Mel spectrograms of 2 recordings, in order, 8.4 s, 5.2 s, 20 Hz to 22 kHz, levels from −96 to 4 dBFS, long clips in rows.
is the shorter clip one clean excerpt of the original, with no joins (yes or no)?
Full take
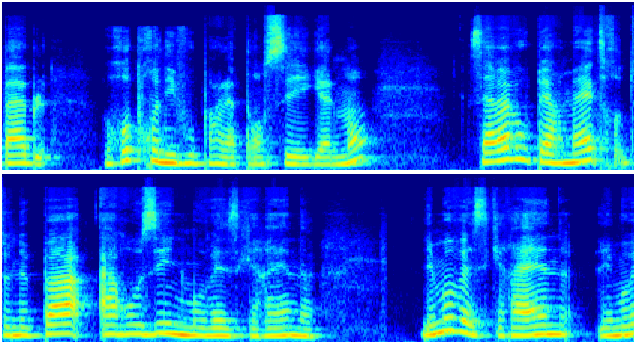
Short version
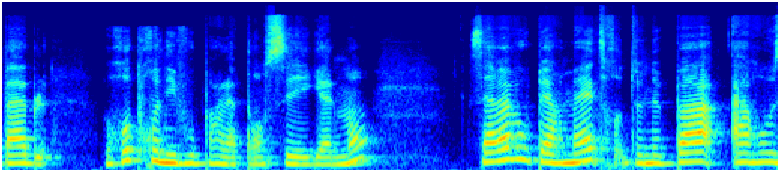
yes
